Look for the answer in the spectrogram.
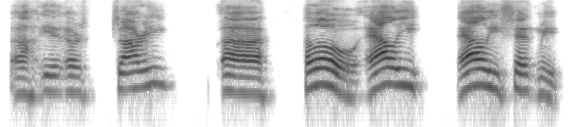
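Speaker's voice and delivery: ordinary delivery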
